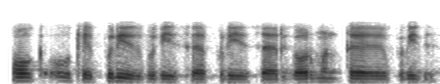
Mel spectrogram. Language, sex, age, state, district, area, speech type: Tamil, male, 18-30, Tamil Nadu, Tiruppur, rural, conversation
